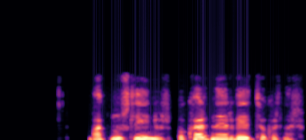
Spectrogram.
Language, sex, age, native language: Icelandic, female, 60-69, Icelandic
